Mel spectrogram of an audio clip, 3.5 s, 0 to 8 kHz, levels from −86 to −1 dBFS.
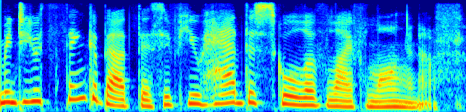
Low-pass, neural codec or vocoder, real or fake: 7.2 kHz; none; real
